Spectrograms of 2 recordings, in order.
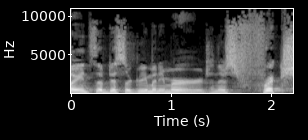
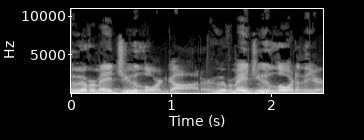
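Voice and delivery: ironic, scornful, mocking sarcastic tone; 4 semitones lower, 3 dB quieter than usual. Showing how someone is called a lord with irony: sarcastic. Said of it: "That's the sarcasm in it".

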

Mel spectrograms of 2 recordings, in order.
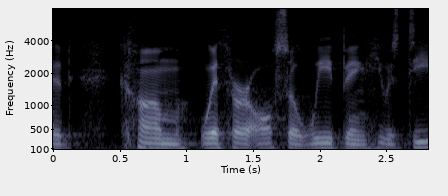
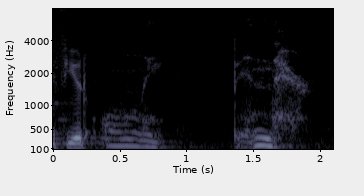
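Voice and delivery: mock tearful, sobbing words; 4 semitones higher, 8 dB quieter than usual. Retelling a grieving sister's plea to Jesus, imitating Martha sobbing. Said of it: "this girl who lost her brother just sobbing".

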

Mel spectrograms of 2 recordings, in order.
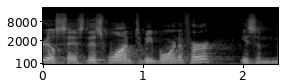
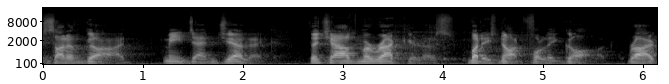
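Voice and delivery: low, sour, grumpy storybook grouch voice; 4 semitones lower, 4 dB quieter than usual. Act out what people who deny that the child is divine will say, in a Grinch voice. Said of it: "In their favorite Grinch voice".

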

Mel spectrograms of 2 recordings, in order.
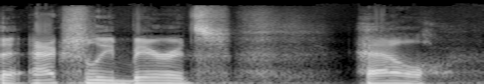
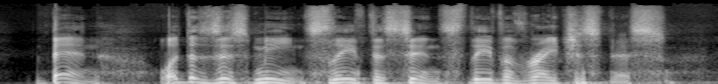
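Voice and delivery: put-on Eastern European accent. Retelling a question a man asked while driving after a study, imitating Anatoly's Eastern European accent. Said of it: "Kind of had that Eastern European accent".

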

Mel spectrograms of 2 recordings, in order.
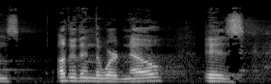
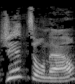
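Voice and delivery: acted yelling, higher pitch; 4 semitones higher than usual. Retelling being bitten by a one-year-old, imitating own yelling. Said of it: "I'm yelling this".

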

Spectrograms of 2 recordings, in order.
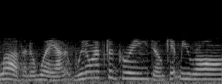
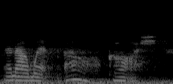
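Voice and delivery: usual speaking voice

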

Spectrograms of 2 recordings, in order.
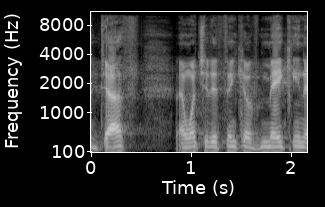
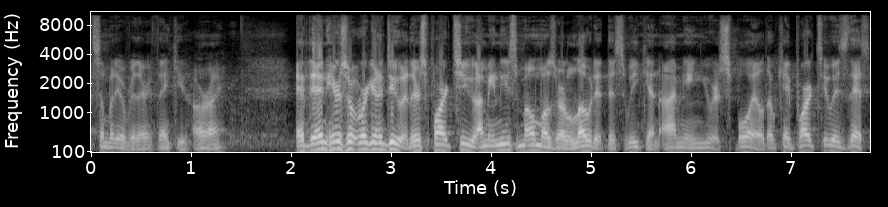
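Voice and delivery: normal talking voice

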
